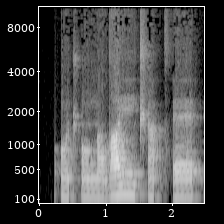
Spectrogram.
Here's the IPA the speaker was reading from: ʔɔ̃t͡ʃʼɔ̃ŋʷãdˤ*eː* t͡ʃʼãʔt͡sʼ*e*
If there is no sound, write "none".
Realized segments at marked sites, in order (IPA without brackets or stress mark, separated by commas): eː, ɛ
